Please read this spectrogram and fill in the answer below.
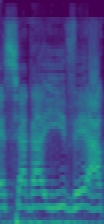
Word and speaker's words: Sheeva: E o Shiva dela é Shiva, como se fosse a Shiva hindu.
